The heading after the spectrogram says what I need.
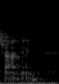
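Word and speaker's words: Seanan: I believe this is an Irish name, and I believe it's pronounced Shannon.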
